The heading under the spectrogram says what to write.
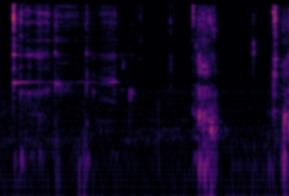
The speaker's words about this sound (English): This sound that you heard is called slurping. My little secret, sometimes I slurp when I eat soup.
